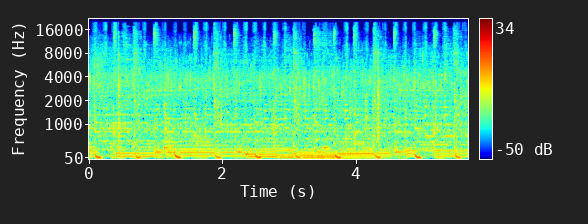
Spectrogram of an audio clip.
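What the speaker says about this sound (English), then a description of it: "They're just chilling in a nice little hot oil bath." Taiwanese popcorn chicken frying in a hot oil bath, a steady dense sizzle with crackling bubbles running throughout at moderate level, no voices.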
